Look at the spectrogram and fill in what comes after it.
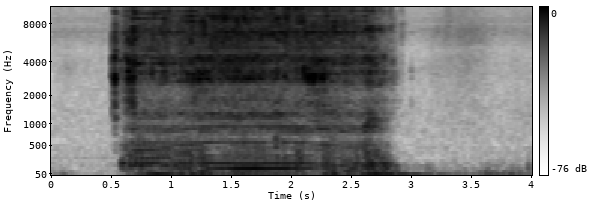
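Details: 1991 Victa VS19 straight-shaft two-stroke strimmer, carb just refitted: catches and purrs unevenly for about two seconds, then dies; fires but won't keep running, owner suspects the old throttle cable needs adjustment.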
